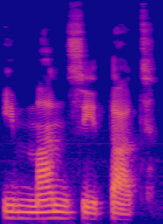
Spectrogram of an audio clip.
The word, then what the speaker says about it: Immensitat: Immensitat is immansitat.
